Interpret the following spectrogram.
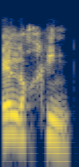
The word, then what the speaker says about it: Elohim: muitos pronunciam Eloim mas lembre-se que eu estou usando aqui o h para transliterar se você se lembra um pouquinho do hebraico estudamos o h se pronuncia com o som gutural forte então Elohim Deus forte poderoso uma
